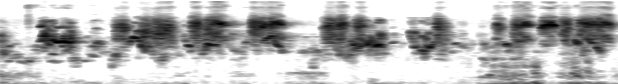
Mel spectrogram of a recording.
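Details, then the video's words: Dense chirping of a budgerigar breeding pair, quick repeated bursts of raspy, high twittering notes with barely any breaks. "Cute Budgies Chirping Sounds"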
